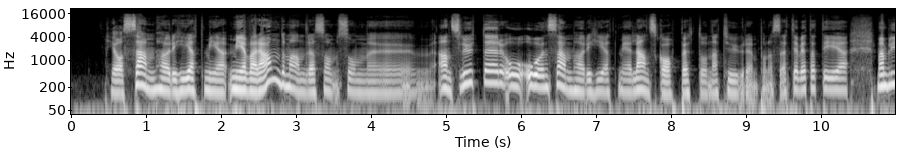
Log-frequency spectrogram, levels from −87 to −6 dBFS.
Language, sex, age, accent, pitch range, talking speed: English, female, 30-49, Swedish, 160-215 Hz, 165 wpm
